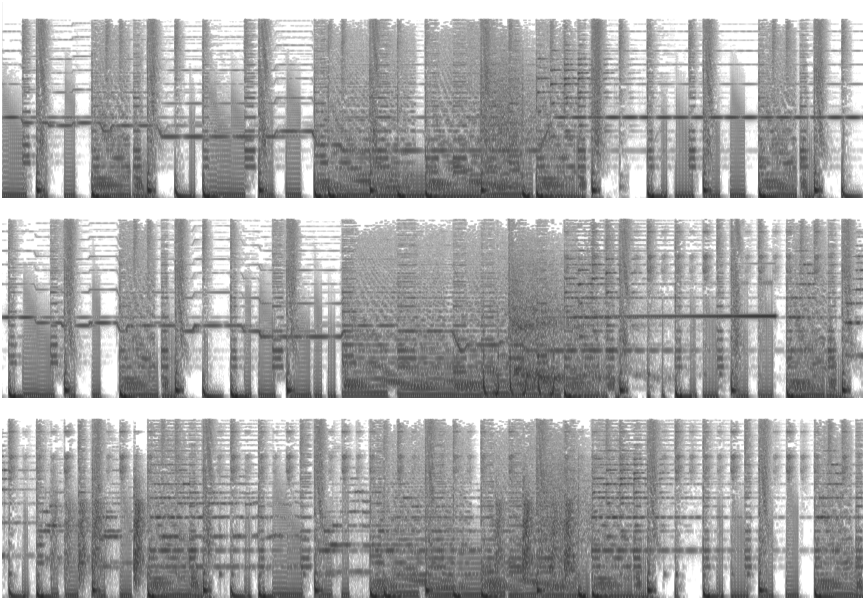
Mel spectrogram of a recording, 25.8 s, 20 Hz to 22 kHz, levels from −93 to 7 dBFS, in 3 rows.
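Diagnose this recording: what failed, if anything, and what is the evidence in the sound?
A steady whistle at 2 kHz appears at 14.44 s and swells over roughly two seconds until it sits about level with the rest of the sound, then stops at 16.37 s. This is loudspeaker feedback squeal, an acoustic loop at the capture end: the microphone was picking up a loudspeaker it was feeding, and at 2 kHz the loop gain rose above one, so that tone kept reinforcing itself until the loop was broken.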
